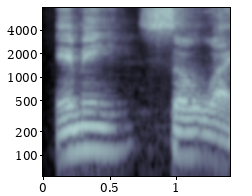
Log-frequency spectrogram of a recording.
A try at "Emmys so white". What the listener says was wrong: Not Emmy Snow White, but Emmy's so white.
